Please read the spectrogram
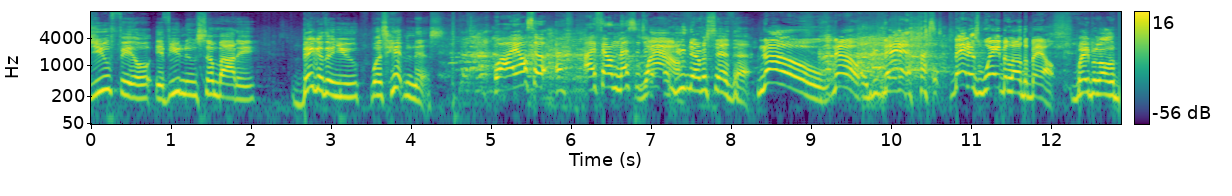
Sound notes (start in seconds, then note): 4.5 audience laughing; 8.8 audience laughing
